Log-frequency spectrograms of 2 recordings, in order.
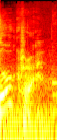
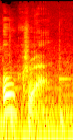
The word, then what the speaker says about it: okra: It is okra. It is okra and not okra.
